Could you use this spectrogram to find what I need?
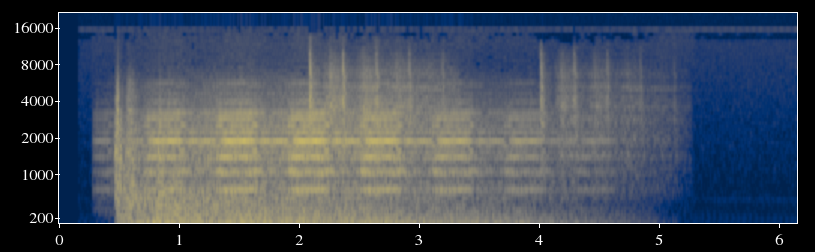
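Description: A loud warning alarm blares with a rapid pulsing tone over a deep rumble, then fades.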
